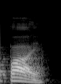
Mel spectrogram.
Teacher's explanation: A palavra pai tem uma vogal A e a semivogal I na mesma sílaba. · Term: ditongo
